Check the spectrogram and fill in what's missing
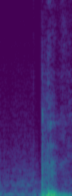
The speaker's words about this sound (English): Slam the door.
